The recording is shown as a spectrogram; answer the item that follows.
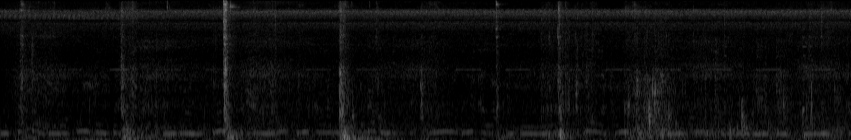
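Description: Scattered knocks and thuds of oil palm fruit bunches being handled and dropped in the bed of a pickup truck, about five separate hits with the loudest a couple of seconds in, over a faint low hum that wavers in pitch.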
